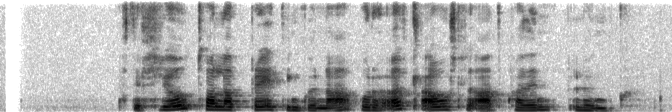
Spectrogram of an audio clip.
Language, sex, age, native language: Icelandic, female, 40-49, Icelandic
